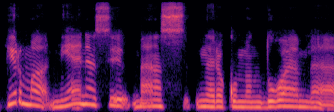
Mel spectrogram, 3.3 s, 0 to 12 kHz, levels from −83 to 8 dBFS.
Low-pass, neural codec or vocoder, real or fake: 10.8 kHz; none; real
